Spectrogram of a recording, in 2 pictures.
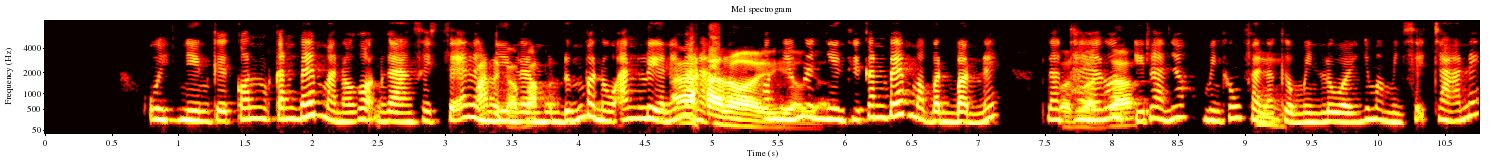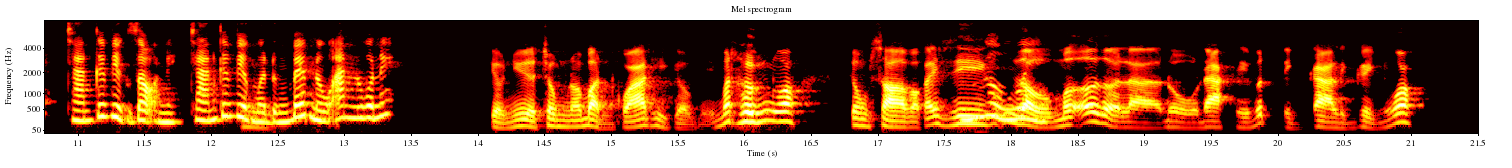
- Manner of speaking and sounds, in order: tapping; laughing while speaking: "À"; other background noise
- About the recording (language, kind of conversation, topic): Vietnamese, podcast, Bạn có mẹo nào để giữ bếp luôn gọn gàng không?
